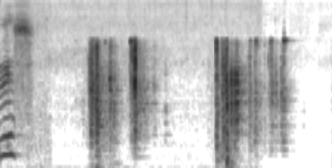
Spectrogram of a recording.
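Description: A woman answers curtly.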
